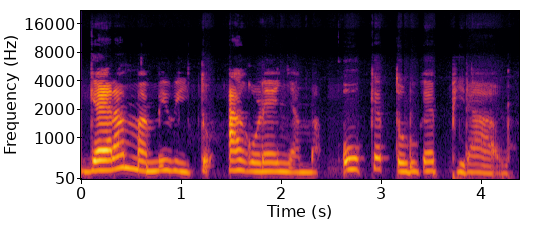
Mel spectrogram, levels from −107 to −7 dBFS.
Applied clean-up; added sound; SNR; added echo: none; none; none; none.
